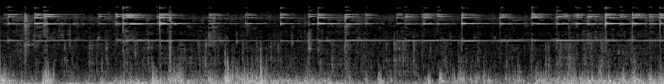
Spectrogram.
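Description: A pair of bullocks drawing a wooden-yoked harrow across dry tilled soil: hooves treading and the yoke and implement knocking and clinking in an uneven run of small clicks, over a low rumble of soil and wind.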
